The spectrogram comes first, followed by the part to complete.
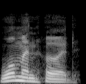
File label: "womanhood", us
